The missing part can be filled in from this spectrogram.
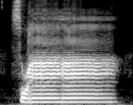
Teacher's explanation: Vì hai chữ A có đều có dấu hai gạch ngang trên đầu hết, cho nên chúng ta đọc hai chữ A này là hai nhịp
